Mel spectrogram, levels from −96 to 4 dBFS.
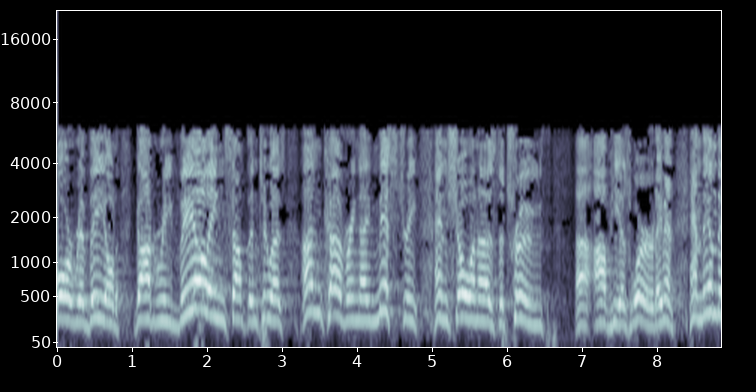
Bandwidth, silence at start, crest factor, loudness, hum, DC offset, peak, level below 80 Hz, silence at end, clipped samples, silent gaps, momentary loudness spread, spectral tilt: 6.2 kHz; 0 s; 14 dB; -15 LUFS; none; under 0.1%; -2 dBFS; -56 dBFS; 0 s; under 0.1%; none; 8 LU; -3.5 dB/octave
